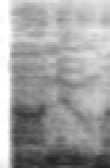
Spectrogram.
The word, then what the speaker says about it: Ea: he was often represented by a horned crown too, kind of like Anu, but perhaps not as grand.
